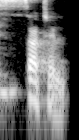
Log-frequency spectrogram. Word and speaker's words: subtle: Here you don't pronounce B. It is simply subtle, right?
